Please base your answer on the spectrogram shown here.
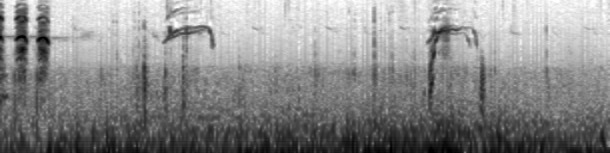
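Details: Female osprey with two chicks at a nest in Estonia, calling her mate to bring food in the evening. Two quick sharp chirps open, followed by two separate slurred, arching whistles, with steady low background noise.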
